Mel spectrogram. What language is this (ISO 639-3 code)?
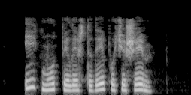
chm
